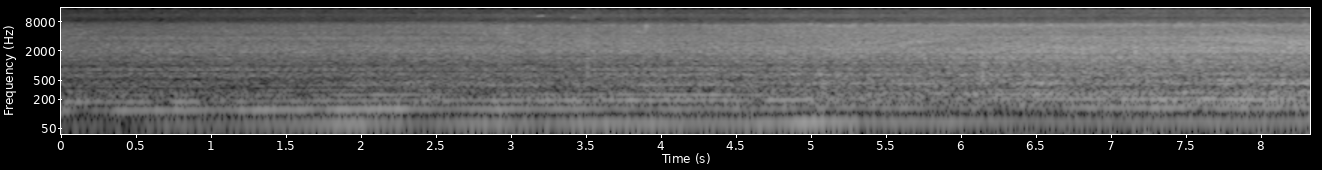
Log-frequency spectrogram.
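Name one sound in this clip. A bus engine rumbles steadily as it drives closer, growing louder.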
